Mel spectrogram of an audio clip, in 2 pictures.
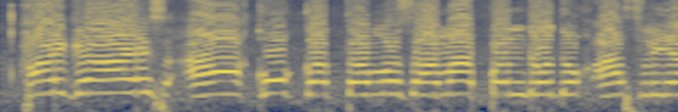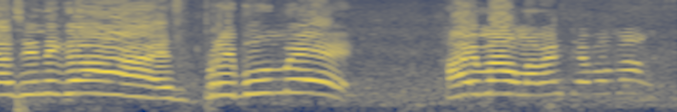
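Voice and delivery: bright, loud, high vlogger hello; excited greeting. Real, not acted. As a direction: greet the camera full of energy.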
